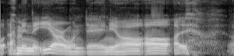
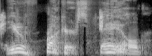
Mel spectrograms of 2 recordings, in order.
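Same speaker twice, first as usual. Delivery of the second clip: threatening rant; 5 semitones higher than usual. Retold or imitated. Patient threatening the bank rep, hammed-up menace. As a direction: promise revenge down the phone. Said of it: "this lady was just like".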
